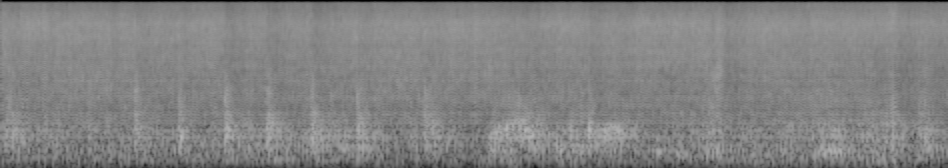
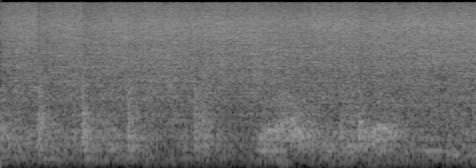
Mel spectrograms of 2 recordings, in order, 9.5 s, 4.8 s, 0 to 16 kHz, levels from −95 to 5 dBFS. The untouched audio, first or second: second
